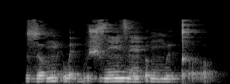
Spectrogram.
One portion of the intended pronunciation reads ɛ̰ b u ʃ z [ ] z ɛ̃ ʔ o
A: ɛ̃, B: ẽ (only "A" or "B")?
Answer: B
